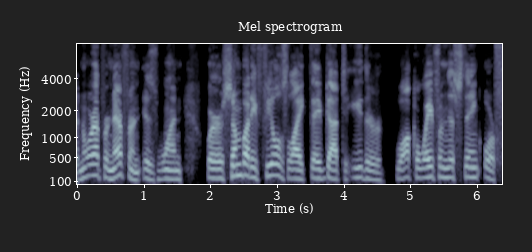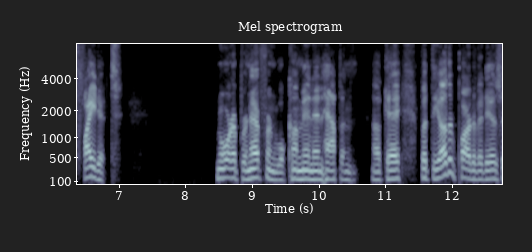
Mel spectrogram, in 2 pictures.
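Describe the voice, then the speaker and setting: A man's voice: medium pitch, a bit bright, no echo. Man giving rambling leadership advice, dry sound. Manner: rambling, filler-heavy, poses rhetorical questions. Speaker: guest, leadership author. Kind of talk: interview answers, conversational coaching.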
